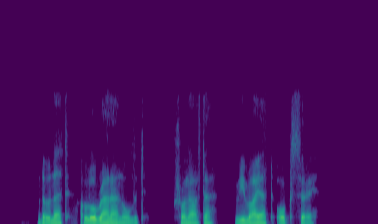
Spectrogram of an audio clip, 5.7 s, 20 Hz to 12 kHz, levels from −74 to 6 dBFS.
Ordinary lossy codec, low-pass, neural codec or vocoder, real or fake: Opus, 16 kbps; 7.2 kHz; codec, 16 kHz, 0.5 kbps, FunCodec, trained on LibriTTS, 25 frames a second; fake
